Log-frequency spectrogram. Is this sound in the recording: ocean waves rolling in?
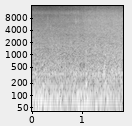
yes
